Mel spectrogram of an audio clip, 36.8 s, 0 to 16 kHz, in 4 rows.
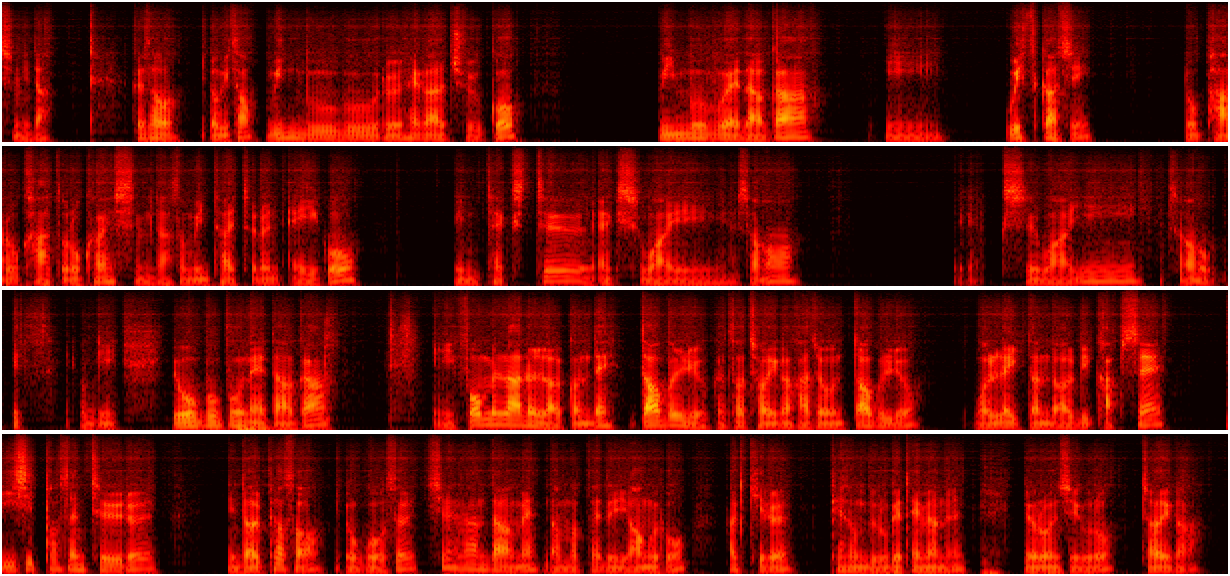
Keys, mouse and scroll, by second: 1.1-8.6 typing, 5.0 Tab, 14.5 click, 18.6 BackSpace, 18.8 BackSpace, 20.2-20.6 typing, 24.3-25.0 typing, 26.2 click, 27.4 F5, 29.4 click, 33.3 KP_0.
